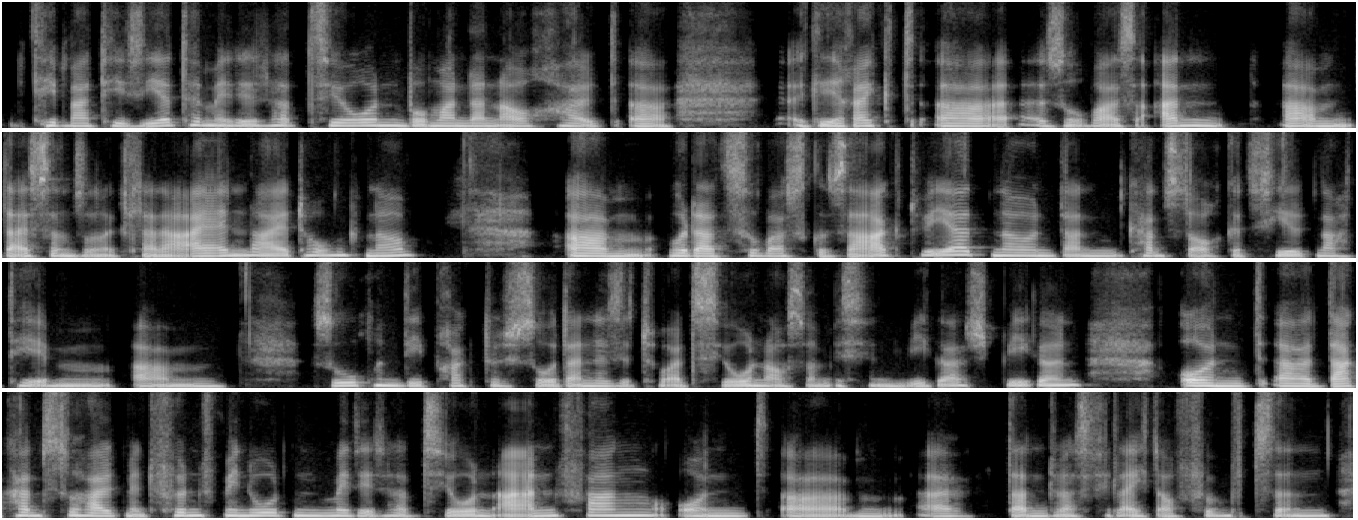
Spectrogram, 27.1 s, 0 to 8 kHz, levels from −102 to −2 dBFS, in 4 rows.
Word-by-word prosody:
thematisierte 165 +3 -1
Meditation, 180 - 0
wo - - +2
man 165 -1 +2
dann 160 0 0
auch 160 - -2
halt, 160 -3 -3
äh, 145 0 0 0.7
direkt, 85 - 0
äh, 155 -1 +1
so 145 - -3
was - - 0
an 170 +1 +2 0.3
ähm, 75 -1 +2
da - - +3
ist - - +1
dann 80 - +1
so 75 - -4
'ne - - -2
kleine 75 0 0
Einleitung, 195 +3 +2
ne, 175 +5 +1 0.8
ähm, 155 -2 +4
wo 170 0 +3
dazu 155 +2 +1
was 155 0 -2
gesagt 135 +10 +1
wird, 230 0 +2
ne? 185 -1 +3
Und 175 -1 -1
dann 160 0 -1
kannst 170 -3 -3
du - - 0
auch 135 - -5
gezielt 85 - -3
nach 160 -4 -3
Themen, 80 - -2
ähm, 75 -1 -1 0.4
suchen, 185 +1 +2
die - - -1
praktisch 165 -3 -5
so 80 - 0
deine 160 -1 +1
Situation 85 - -1
auch - - -1
so - - -5
'n 165 - -3
bisschen 75 - -5
widerspiegeln. 105 +1 -1 0.4
Und, 160 -4 +5
äh, 155 -2 +4
da 145 +2 +5
kannst 175 +4 0
du 190 - +3
halt 165 -2 +3
mit - - -2
5 185 -1 0
Minuten 180 -1 +2
Meditation 155 - 0
anfangen 190 - +3
und, 160 -4 -2
ähm, 140 - -1
äh, 150 0 -2 0.2
dann 155 - +1
das 155 - -2
vielleicht 180 -5 -3
auf 145 - -3
15 170 0 -2
160 Hz, 150 wpm, -25 LUFS, 140-180 Hz, 0.8 s, Und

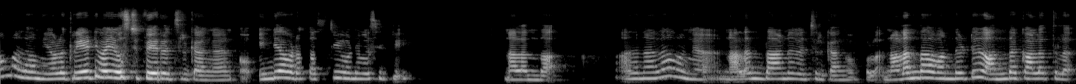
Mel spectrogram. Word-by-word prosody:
ஆமா. 410 +3 -5
அவங்க 275 -3 -1
எவ்வளோ 265 +1 +1
கிரியேட்டிவ்வா 310 +3 +6
யோசிச்சு 295 0 +6
பேர் 265 -1 +8
வச்சிருக்கிறாங்க. 230 -5 -5 0.5
இந்தியாவோட 290 0 +3
பர்ஸ்ட் 250 +2 -9
யுனிவர்சிட்டி. 260 -1 -5 1.1
நலந்தா. 215 -2 -2 0.8
அதனால 275 +1 -4
அவங்க 290 -10 -4 0.3
நலந்தான்னு 260 -1 -1
வச்சிருக்கங்க 220 -4 -9
போல. - - -9 0.2
நலந்தா 275 +7 +3
வந்துட்டு 270 +3 -3 0.2
அந்த 255 +3 -2
காலத்தில 265 -1 -1
265 Hz, 110 wpm, -21 LUFS, 245-280 Hz, 1.1 s, பேர்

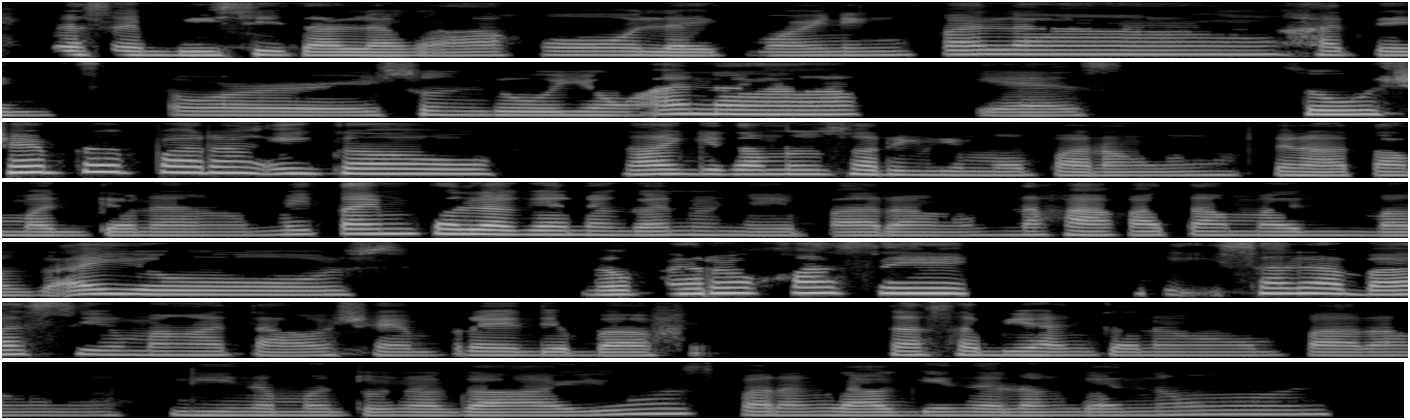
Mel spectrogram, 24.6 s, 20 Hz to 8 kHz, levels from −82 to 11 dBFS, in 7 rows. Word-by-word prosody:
kasi 205 -1 0
busy 185 +2 0
talaga 175 -1 0
ako 190 -1 -2
like, 170 -2 -1
morning 185 +3 -5
pa 220 +1 +1
lang, 220 -1 0
hatid 185 -2 -4
s - - -5 0.2
or 190 -2 -2 0.2
sundo 195 -2 -2
yung 185 0 -2
anak 230 -2 +4 0.2
yes. 170 +1 -5 0.4
So, 225 -1 +3
siyempre, 330 +6 +6
parang 310 -2 +6
ikaw, 260 -2 +4 0.4
nakikita 235 0 +3
mo 230 - +2
sa 230 - +2
sarili 205 -3 -1
mo 185 -1 -3
parang 175 -2 -3 0.3
tinatamad 180 -1 -2
ka 180 - 0
na. 180 0 -5
May 220 +3 -4
time 255 +1 +5
talaga 235 -4 +6
na 205 - -1
ganun 200 0 -3
eh, 175 -1 -7
parang 175 0 -4
nakakatamad 190 -1 -1
mag-ayos, 210 - 0 0.4
'no? 220 +1 +2
Pero 265 +4 +6
kasi 285 -2 +6 0.6
sa 290 -4 +2
labas, 225 -4 +4
yung 210 -1 -4
mga 195 -2 -4
tao, 165 - -5
siyempre, 185 +1 -4
'di 175 0 -1
ba, 170 -1 0 0.6
sasabihan 190 -2 -1
ka 180 -1 -4
ng 175 0 -8
parang, 175 0 -6
"Hindi 185 -1 -4
naman 175 0 -4
'to 175 - -5
nag-aayos, 175 +9 -2
parang 185 -1 -3
lagi 175 +1 -2
nalang 175 0 -4
ganun." 220 +5 -5
195 Hz, 145 wpm, -24 LUFS, 180-225 Hz, 0.6 s, siyempre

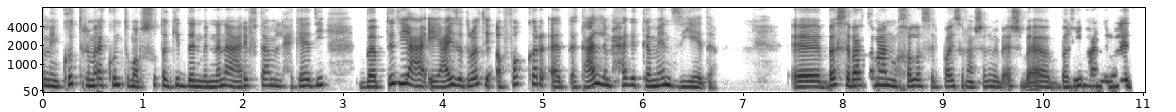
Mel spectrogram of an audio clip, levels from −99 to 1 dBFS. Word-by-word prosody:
من 220 -3 +1
كُتر 280 +2 -2
ما 225 - +4
أنا 245 - -1
كنت 260 -1 -1
مبسوطة 220 +4 -2
جدًا 215 -1 +1
بإن 195 0 +1
أنا 225 +2 +1
عرفت 225 +4 -2
أعمل 235 -1 -2
الحكاية 210 +1 -3
دي 255 +4 -1 0.3
بابتدي 200 - +3
ع 275 - +2
عايزة 205 +6 +3
دلوقتي 240 +1 -1
أفكر 275 +6 -3
أت 190 0 -2
أتعلم 235 +7 +2
حاجة 250 +3 -2
كمان 240 +2 +3
زيادة. 190 -5 -2 0.7
آآ 195 +1 +5
بس 235 +6 +2
بعد 235 0 +4
طبعًا 250 -1 +4
ما 230 - +2
أخلّص 215 0 -2
الPython 205 +2 -4
عشان 185 +2 -3
ما 200 - -1
أبقاش 210 +3 -4
بقى، 190 - 0
باغيب 190 +6 -2
عن 205 - 0
الولاد 205 +3 +1
215 Hz, 200 wpm, -23 LUFS, 195-245 Hz, 0.7 s, آآ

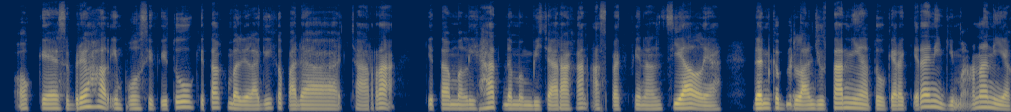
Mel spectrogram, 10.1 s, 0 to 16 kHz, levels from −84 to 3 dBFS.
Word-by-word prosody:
Oke, 140 0 -1
sebenarnya 165 +6 +2
hal - - -4
impulsif 135 0 -4
itu 170 +7 0
kita 160 -2 -2
kembali 130 -4 +1
lagi 130 +5 -3
kepada 125 -4 0
cara 135 +5 -1 0.3
kita 135 -1 -1
melihat, 130 +5 0
dan 130 -3 -2
membicarakan 120 +4 0
aspek 120 -2 -6
finansial 125 +3 +3
ya, 115 +2 -5 0.3
dan 145 +1 +7
keberlanjutannya 135 +2 +2
tuh. 125 - 0
Kira-kira 120 +10 +1
ini 190 - 0
gimana 170 +8 -1
nih 130 -9 0
130 Hz, 140 wpm, -24 LUFS, 125-150 Hz, 0.3 s, dan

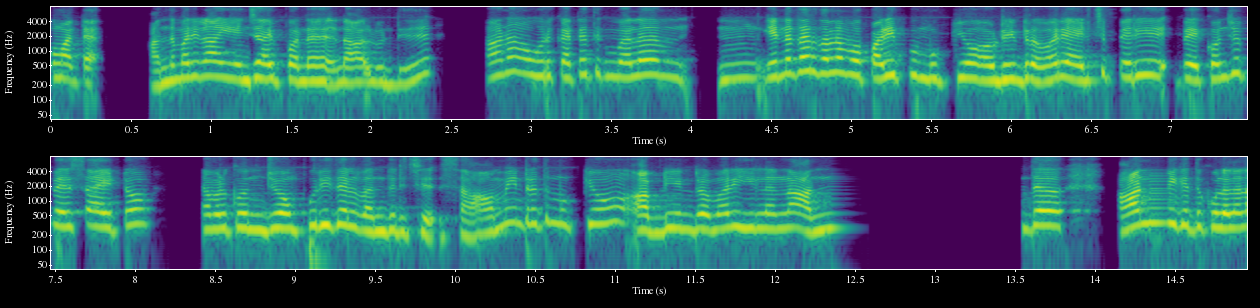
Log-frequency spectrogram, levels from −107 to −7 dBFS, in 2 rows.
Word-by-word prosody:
போ - - -4
மாட்டேன். 240 -3 -1 0.3
அந்த 230 +5 0
மாரிலாம் 300 0 +1
என்ஜாய் 270 -1 +2
பண்ண 250 -1 +2 0.2
நாள் 235 +1 -1
உண்டு. 215 +2 -5 0.5
ஆனா, 355 +5 -1
ஒரு 315 - -1
கட்டத்துக்கு 325 +2 -3
மேல, 290 +3 +2 0.5
ம் 280 +2 -5
என்னதான் 345 +5 +4
இருந்தாலும் 370 -1 +2
நம்ம 325 -2 +2
படிப்பு 320 +3 +3
முக்கியம், 275 +2 0
அப்பிடின்ற 265 +1 +3
மாரி 285 +3 +3
ஆயிடுச்சு. 250 +1 -1
பெரிய 315 +3 +1 0.2
பெ 270 - +6
கொஞ்சம் 325 +5 -2
பெருசாயிட்டோம். 310 +2 0 0.3
நம்மளுக்கு 275 +2 0
கொஞ்சம் 275 0 +2
புரிதல் 325 -3 +2
வந்துருச்சு. 240 -3 -1 0.2
சாமின்றது 345 - -3
முக்கியம், 345 +4 -3 0.2
அப்பிடின்ற 270 +2 +1
மாரி. 285 +2 0
இல்லனா, 280 +1 0
அந் 250 +3 -1 1.3
த - - +5 0.6
ஆன்மீகத்துக்குள்ளலா 300 -4 +3
285 Hz, 150 wpm, -20 LUFS, 265-325 Hz, 1.3 s, பெ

